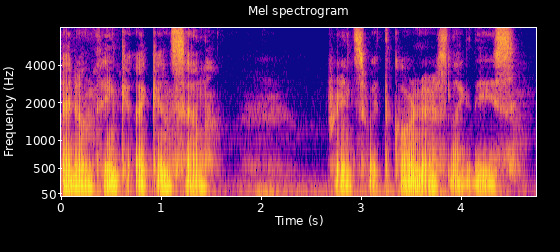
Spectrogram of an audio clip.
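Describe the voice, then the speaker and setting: Quiet, very slow speech in a Finnish accent. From Finland. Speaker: vlogger and convention artist. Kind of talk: casual vlog.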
